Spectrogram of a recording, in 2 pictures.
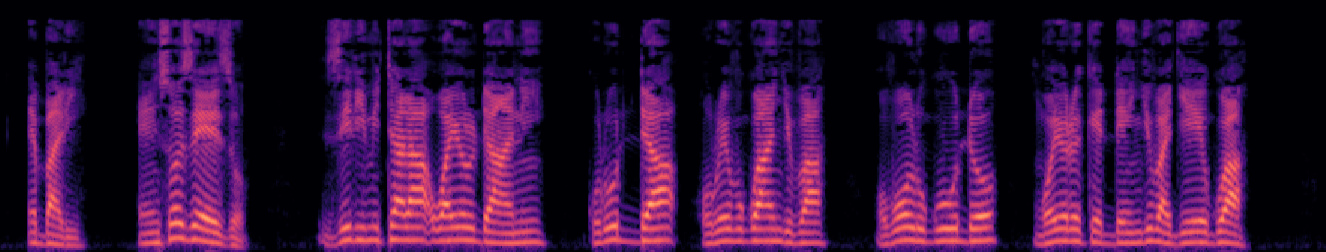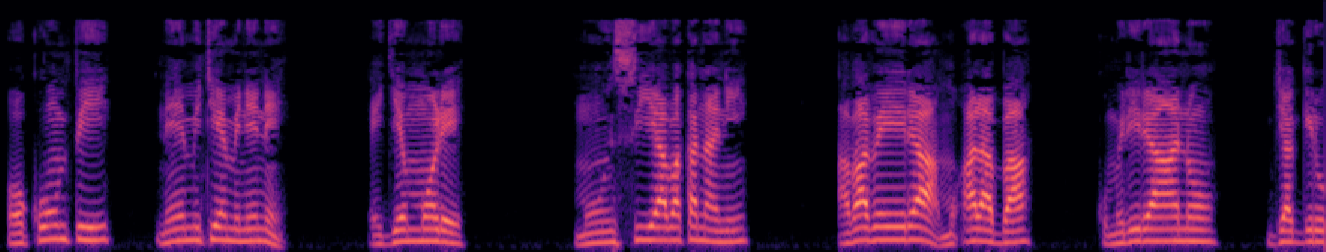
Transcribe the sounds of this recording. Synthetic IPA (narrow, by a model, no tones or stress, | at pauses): ebali | e̞nso̞ze̞ːzo̞̰ | ziɾimitalawajo̞ɾudaːni | kuludːa | olwe̞ːβuɡwaːɲɟiβa | oβwo̞ːluɡuːdo̞ | ŋɡo̞ːjo̞ɾe̞ke̞dːe̞ːɲɟuβaɟe̞ːɡwa | okuːmpi | ne̞ːmitje̞ːminene̞ː | ɟe̞mːo̞le̞ | muːnsijaβakanani | aβaβe̞ːɾamuʔalaba | kumiɾiɾaːno̞ | ɟaɡiɾ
